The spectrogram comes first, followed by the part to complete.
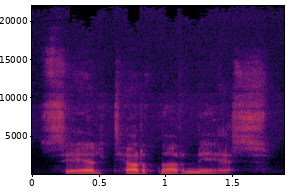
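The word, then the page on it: Seltjarnarnes: Icelandic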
